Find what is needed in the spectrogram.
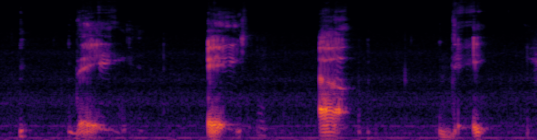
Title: Burping ABC's #abc #burping #abcsong #kids #silly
